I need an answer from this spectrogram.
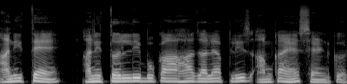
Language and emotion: Goan Konkani, neutral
